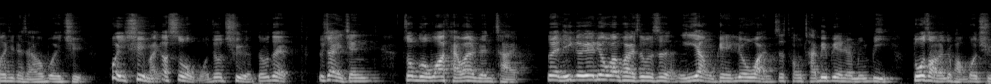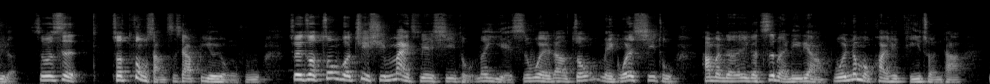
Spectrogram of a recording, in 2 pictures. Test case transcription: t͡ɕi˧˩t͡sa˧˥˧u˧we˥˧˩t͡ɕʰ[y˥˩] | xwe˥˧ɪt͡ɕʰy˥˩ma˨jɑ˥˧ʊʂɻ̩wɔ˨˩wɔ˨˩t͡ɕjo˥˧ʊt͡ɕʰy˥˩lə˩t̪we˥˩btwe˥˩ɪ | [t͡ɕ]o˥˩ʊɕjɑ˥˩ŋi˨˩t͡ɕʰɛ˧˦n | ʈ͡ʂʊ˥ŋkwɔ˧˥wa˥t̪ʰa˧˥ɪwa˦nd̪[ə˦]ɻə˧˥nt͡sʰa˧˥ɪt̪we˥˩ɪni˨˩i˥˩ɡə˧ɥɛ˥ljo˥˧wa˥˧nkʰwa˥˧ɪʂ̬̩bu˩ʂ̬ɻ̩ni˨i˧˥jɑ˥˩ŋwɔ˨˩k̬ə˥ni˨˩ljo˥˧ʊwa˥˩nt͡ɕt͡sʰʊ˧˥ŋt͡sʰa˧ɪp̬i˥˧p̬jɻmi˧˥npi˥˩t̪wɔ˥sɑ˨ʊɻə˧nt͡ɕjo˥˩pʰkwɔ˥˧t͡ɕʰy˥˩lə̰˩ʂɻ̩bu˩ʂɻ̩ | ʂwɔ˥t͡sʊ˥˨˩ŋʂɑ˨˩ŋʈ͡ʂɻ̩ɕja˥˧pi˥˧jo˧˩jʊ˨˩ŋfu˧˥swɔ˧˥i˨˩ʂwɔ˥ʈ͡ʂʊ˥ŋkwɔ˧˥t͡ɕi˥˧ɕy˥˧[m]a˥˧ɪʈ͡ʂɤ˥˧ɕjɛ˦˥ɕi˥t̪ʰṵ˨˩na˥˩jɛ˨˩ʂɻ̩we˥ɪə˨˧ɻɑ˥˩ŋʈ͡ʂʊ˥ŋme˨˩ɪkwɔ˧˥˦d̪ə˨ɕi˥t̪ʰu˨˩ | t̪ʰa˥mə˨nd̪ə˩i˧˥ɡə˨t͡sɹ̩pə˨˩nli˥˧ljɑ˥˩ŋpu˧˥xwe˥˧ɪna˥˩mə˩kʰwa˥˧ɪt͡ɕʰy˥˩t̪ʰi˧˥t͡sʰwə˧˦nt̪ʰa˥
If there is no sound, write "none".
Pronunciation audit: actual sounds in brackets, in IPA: y˥˩, t͡ɕ, ə˨, m

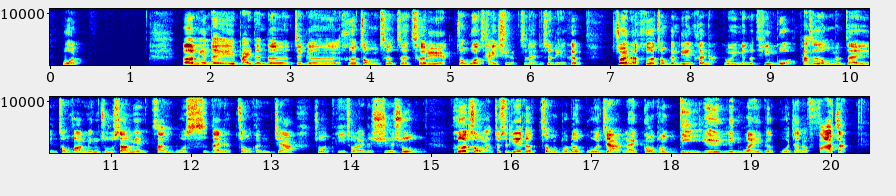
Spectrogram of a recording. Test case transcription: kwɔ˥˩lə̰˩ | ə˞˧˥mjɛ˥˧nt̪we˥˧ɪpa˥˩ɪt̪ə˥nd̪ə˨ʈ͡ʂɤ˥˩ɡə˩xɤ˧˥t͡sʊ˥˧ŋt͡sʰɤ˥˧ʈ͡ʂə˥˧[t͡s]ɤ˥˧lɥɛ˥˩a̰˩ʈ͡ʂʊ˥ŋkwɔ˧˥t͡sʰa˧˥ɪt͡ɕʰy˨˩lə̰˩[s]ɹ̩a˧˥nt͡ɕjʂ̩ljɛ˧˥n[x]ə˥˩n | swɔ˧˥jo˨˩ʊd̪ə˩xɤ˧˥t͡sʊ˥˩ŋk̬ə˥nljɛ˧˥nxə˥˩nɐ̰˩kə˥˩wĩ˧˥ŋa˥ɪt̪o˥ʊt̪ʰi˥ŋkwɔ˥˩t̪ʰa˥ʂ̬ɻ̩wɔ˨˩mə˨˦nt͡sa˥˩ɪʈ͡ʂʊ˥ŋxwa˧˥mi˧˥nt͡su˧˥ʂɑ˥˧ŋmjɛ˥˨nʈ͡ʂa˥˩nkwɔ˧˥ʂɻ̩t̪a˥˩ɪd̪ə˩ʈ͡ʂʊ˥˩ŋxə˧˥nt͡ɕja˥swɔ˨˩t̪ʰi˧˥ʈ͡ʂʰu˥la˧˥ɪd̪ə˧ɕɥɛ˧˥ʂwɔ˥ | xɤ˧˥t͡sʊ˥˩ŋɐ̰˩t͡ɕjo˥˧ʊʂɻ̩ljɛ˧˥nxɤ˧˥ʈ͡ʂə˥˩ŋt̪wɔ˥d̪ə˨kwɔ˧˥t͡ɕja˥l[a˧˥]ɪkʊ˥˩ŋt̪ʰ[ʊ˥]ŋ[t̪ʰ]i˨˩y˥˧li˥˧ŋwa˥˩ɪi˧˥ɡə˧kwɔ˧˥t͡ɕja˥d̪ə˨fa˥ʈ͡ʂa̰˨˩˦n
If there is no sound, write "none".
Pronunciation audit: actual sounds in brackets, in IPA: t͡sʰ, t͡s, x, a˧˥, ʊ˧˥, t̪

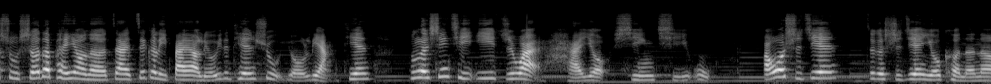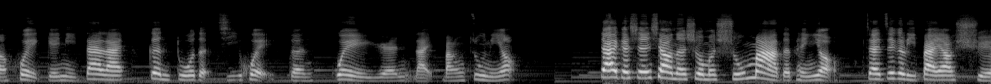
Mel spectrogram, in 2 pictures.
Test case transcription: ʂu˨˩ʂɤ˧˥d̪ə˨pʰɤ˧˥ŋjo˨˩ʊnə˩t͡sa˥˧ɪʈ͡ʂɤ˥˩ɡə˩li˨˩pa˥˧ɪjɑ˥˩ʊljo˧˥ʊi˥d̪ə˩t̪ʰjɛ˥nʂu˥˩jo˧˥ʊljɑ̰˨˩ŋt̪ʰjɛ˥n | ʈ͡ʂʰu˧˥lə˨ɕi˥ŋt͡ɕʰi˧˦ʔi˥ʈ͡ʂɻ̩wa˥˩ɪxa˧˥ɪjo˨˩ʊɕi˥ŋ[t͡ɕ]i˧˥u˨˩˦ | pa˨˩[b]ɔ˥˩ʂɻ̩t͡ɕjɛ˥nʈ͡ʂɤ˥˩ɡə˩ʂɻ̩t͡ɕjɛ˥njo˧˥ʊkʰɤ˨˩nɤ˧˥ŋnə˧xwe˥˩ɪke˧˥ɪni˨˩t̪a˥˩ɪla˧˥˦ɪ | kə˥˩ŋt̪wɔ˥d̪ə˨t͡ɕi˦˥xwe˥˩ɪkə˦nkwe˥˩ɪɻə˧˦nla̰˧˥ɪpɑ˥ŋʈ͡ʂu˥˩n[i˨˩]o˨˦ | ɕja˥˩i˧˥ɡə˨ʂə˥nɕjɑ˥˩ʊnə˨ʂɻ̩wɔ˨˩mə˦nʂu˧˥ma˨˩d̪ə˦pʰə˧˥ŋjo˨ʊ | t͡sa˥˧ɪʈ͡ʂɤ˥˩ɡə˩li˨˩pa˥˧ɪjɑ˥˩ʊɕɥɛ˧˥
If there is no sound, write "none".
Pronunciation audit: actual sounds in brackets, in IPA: t͡ɕʰ, w, i˨˩

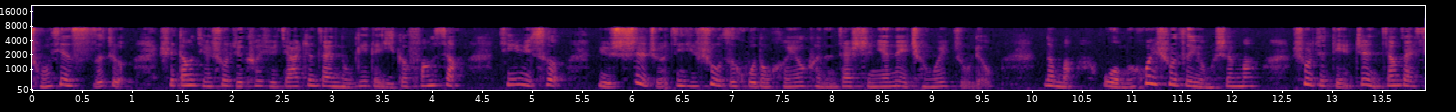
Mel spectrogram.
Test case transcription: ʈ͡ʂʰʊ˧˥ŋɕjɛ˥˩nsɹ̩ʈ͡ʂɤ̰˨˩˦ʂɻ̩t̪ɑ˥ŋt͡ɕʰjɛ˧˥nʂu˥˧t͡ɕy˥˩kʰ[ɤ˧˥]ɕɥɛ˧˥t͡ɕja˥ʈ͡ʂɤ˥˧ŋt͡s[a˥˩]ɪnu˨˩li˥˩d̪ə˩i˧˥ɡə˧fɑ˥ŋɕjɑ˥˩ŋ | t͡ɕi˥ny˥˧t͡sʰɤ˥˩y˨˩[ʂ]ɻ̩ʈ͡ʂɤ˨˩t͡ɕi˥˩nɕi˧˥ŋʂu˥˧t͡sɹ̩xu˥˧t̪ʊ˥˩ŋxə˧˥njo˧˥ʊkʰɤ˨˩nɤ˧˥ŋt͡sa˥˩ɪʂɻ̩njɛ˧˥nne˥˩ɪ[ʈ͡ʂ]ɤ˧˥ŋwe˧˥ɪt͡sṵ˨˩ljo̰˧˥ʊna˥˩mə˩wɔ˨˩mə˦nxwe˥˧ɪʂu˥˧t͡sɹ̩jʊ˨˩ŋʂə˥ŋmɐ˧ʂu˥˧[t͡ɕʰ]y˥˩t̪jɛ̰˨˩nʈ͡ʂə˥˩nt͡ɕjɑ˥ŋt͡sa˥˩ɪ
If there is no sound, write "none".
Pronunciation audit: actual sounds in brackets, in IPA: ɤ˥, a˥˩, ʂ, ʈ͡ʂʰ, t͡ɕ

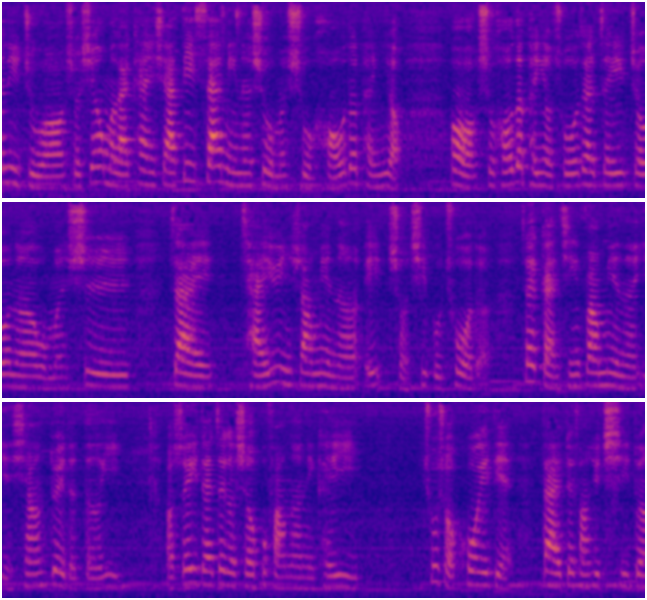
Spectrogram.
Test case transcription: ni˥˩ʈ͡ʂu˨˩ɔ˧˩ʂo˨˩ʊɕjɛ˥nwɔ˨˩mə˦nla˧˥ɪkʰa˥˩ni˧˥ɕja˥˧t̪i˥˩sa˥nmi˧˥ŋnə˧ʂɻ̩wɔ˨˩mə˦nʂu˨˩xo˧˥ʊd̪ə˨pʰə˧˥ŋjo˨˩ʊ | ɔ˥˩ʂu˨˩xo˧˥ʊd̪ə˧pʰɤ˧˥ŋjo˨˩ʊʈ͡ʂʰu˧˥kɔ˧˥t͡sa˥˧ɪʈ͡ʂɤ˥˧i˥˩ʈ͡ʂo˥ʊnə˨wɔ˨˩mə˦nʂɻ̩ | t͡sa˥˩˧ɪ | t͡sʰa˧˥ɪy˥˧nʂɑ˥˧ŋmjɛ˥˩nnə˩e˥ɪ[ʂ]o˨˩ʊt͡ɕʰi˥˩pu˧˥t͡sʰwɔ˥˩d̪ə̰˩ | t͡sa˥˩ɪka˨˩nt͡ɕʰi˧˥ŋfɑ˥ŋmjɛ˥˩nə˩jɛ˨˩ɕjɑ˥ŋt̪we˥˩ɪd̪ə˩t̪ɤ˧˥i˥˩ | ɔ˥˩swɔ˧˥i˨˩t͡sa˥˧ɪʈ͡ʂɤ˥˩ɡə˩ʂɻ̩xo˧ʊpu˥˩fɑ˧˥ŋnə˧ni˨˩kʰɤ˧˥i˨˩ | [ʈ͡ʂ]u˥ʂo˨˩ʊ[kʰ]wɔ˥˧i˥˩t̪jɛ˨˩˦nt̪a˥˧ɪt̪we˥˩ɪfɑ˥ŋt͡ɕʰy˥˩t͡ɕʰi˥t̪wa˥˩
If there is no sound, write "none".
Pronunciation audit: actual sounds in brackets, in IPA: ʂ, ʈ͡ʂʰ, kʰ

